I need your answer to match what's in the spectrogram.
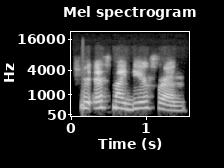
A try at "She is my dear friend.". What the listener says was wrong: Dear-nya pendek. EA bunyi I-nya tapi pendek, nggak panjang.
